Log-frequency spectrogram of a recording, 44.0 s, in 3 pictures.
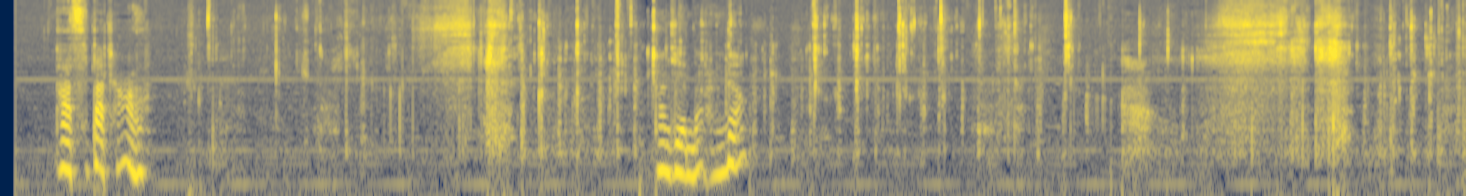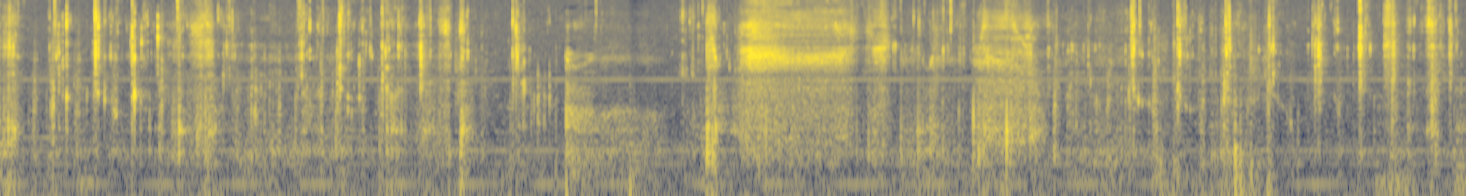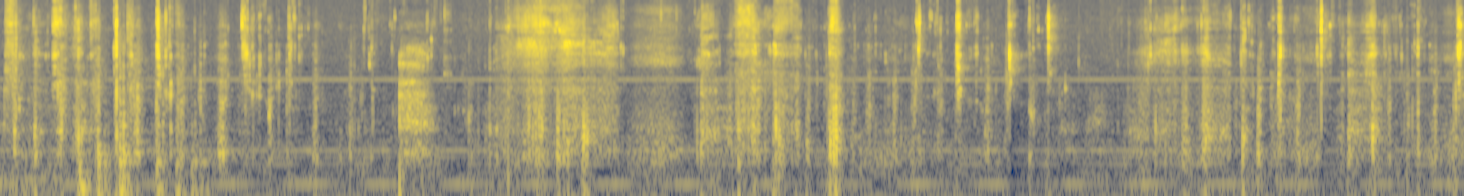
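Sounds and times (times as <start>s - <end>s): close chewing with wet mouth clicks: 7.5s - 12.0s, 12.8s - 20.3s, 23.4s - 34.4s, 36.2s - 43.9s.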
